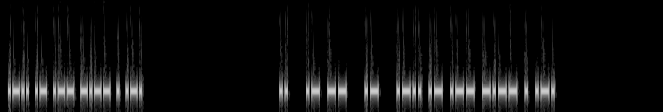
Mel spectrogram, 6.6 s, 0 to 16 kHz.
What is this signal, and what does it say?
Morse code, heard as a keyed tone, about 54 wpm, 700 Hz. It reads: LAWYER I AM A LAWYER
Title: Speed-Racing Common QSO Phrases - 45wpm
